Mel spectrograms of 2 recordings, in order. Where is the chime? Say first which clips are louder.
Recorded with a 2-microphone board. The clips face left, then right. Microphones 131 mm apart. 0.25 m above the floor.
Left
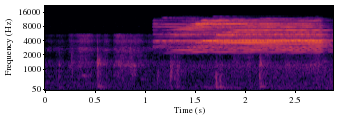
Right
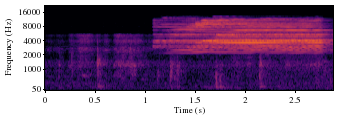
Even; 40° left (ahead or behind), 1.1 m.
